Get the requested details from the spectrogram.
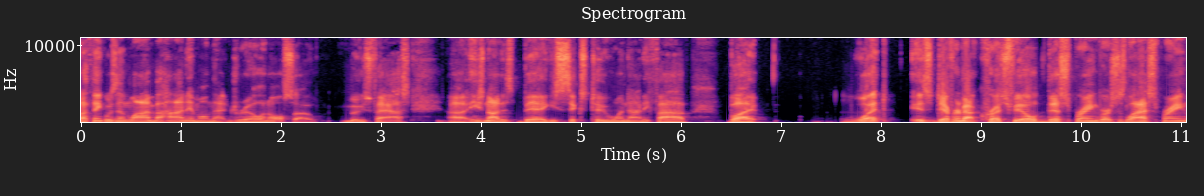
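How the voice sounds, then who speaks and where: Man, sports podcast host, casual rambling chat, lowish voice. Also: a little mellow. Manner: rambling, conversational.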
